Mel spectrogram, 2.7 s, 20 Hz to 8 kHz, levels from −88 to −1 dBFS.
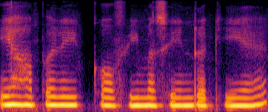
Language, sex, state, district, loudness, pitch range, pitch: Hindi, female, Chhattisgarh, Jashpur, -13 LUFS, 205-220 Hz, 205 Hz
